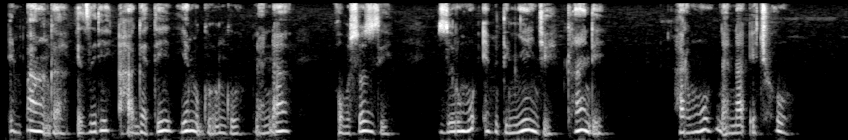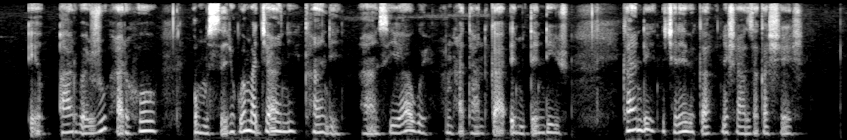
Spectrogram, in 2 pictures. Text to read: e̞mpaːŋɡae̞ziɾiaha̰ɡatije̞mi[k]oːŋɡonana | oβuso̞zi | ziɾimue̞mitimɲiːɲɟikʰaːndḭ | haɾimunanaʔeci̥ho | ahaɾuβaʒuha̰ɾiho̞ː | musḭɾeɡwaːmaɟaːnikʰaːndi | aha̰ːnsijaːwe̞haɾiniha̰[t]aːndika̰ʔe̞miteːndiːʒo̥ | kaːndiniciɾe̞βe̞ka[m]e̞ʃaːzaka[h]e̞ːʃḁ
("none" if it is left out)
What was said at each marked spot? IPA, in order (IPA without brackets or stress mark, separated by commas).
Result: ɡ, t, n, ʃ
